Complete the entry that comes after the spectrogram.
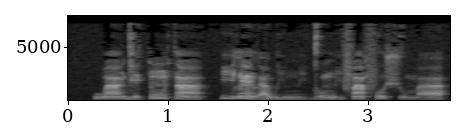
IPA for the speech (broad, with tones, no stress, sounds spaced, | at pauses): w ã˧ ɡ e˧ t ũ˦ t ã˦˨ | i˦ l ɛ̃˦˨ l a˨ w i˨ m i˨ ɡ o˨˦ m i˧ f ã˦ f o˦˨ ʃ o˨ m a˨˦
